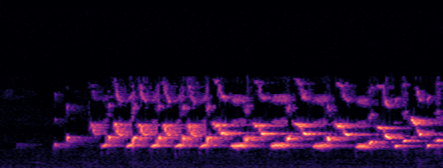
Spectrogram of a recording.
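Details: Teaching song from a goldfinch x canary hybrid for goldfinches and canaries: after brief quiet, a brisk cascade of high twittering notes and rippling trills runs without a break to the end.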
